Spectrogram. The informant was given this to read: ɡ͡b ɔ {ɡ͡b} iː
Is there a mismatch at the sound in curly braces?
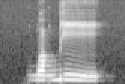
no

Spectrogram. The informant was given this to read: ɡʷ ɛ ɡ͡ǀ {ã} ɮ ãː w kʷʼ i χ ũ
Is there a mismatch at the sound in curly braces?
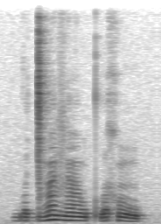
no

